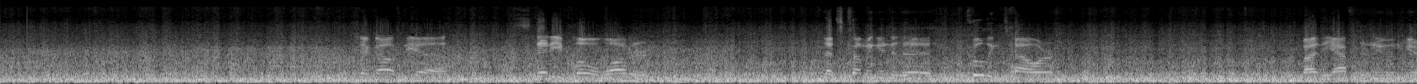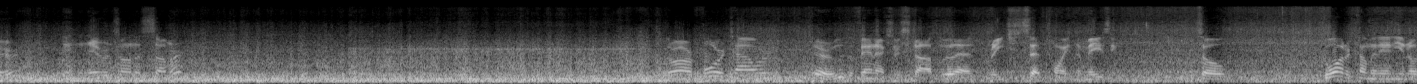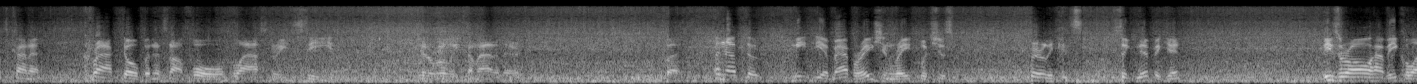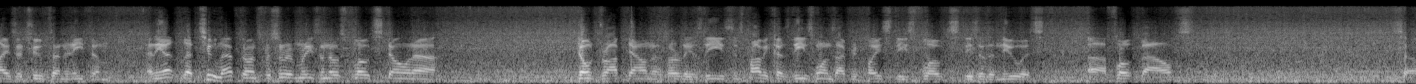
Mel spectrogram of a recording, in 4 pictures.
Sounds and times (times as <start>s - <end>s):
Speech: 3.5s - 6.6s, 8.2s - 10.6s, 13.0s - 16.1s, 20.8s - 25.4s, 26.1s - 26.5s, 27.4s - 31.8s, 32.5s - 33.6s, 35.0s - 37.9s, 38.6s - 40.2s, 41.6s - 47.0s, 48.3s - 54.5s, 56.4s - 56.6s
Fill (with liquid): 21.1s - 56.6s.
